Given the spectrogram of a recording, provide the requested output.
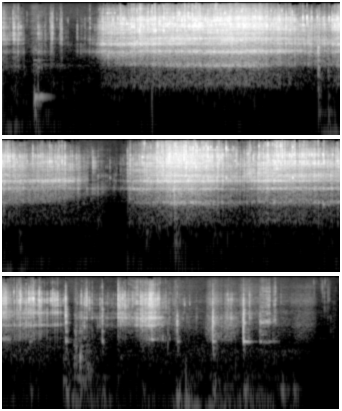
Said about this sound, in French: C'est un bâton de pluie, je crois. Il fait le bruit de l'eau.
